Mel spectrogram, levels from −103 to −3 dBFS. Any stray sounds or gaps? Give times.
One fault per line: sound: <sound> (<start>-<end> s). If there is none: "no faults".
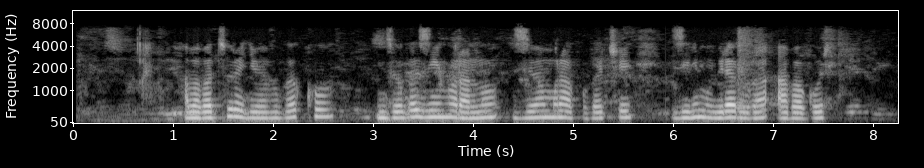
no faults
